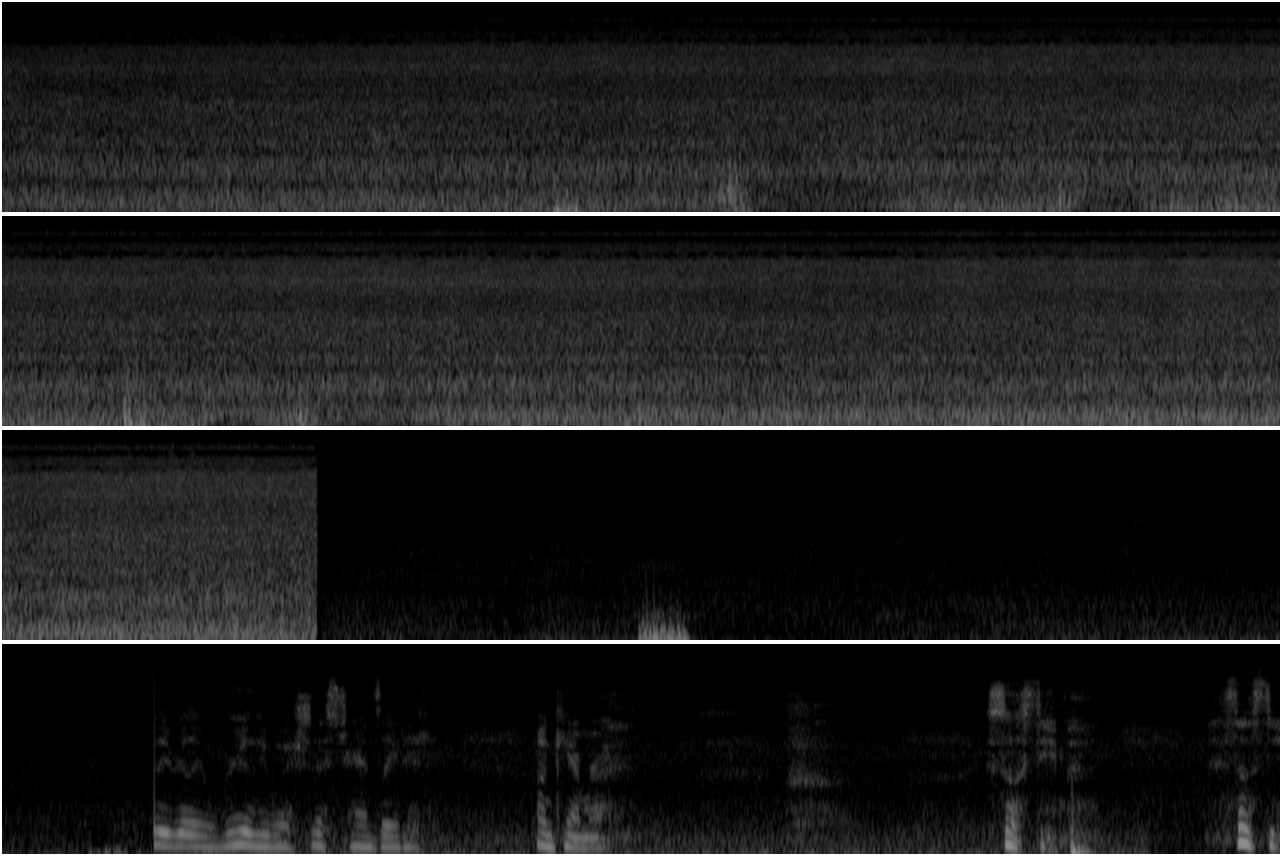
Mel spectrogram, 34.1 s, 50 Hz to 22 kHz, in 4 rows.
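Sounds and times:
waterfall roaring: 0:00.0 - 0:19.2.

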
